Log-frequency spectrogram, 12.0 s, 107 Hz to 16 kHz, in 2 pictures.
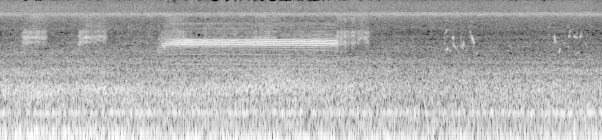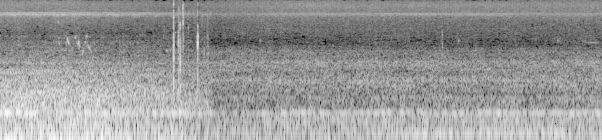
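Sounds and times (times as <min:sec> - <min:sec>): long high buzz: 0:00.0 - 0:06.3
jet engines rumbling: 0:00.0 - 0:09.2.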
